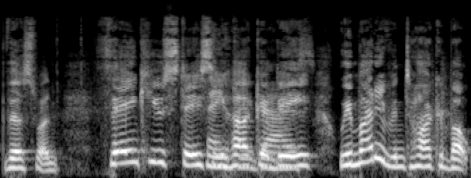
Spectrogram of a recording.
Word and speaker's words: Huckeba: Thank you, Stacy Huckabe. We might even talk about why your name is spelled Huckaba and it's pronounced Huckabe.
